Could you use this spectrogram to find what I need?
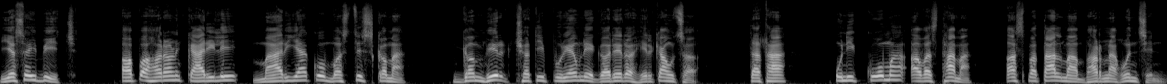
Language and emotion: Nepali, neutral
